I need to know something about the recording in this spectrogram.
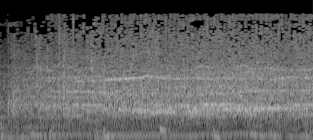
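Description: A steady round of clapping from a crowd, a dense, even patter that holds at the same loudness for a couple of seconds, with a low humming tone running underneath.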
